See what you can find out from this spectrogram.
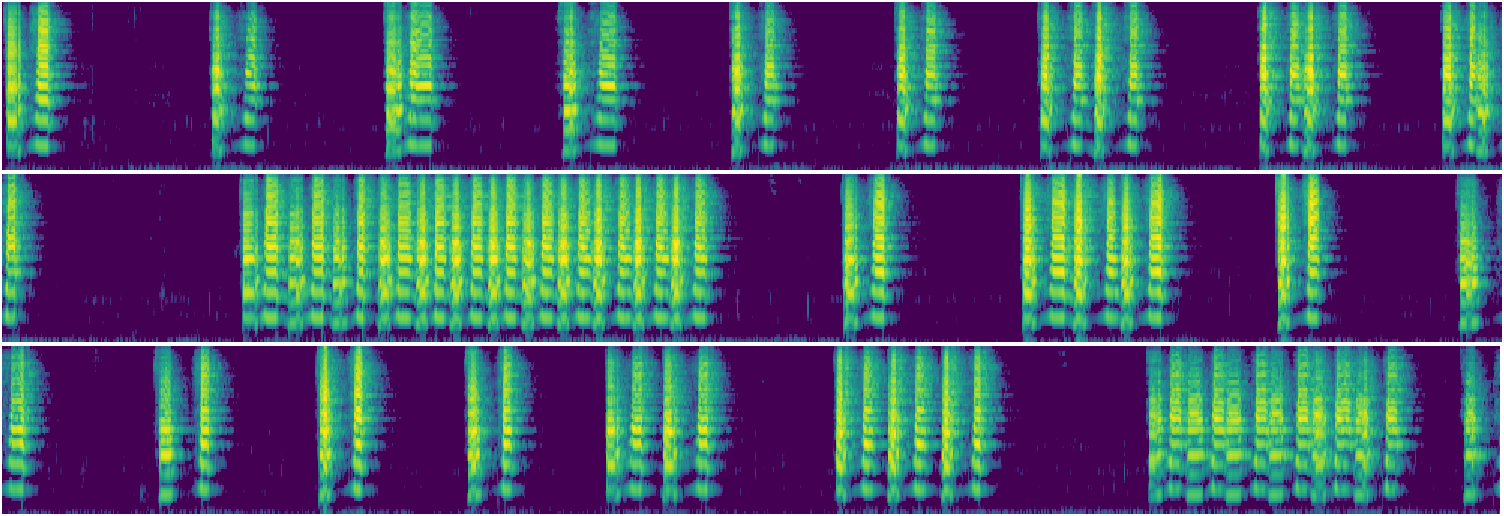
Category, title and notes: Sound effects > Objects / House appliances
TOONHorn-Blue Snowball Microphone, CU Bicycle, Bulb, Honking Nicholas Judy TDC
A bicycle bulb horn honking.
bike, horn, bulb, cartoon, Blue-brand, bicycle, Blue-Snowball, honk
